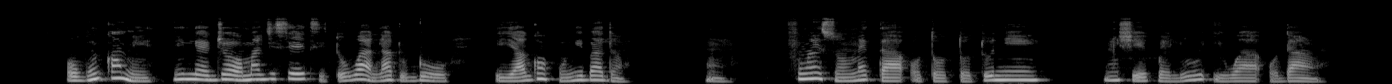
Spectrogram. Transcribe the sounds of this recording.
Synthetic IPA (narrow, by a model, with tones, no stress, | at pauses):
o˨ɡũ˨˦kã˦˨mĩ˨nĩ˦lɛ˦d͡ʒɔ˦˧mã˦d͡ʒi˦ste˦ti˨to˨˦wa˦˨la˨˦du˧ɡ͡bo˦˨ | i˨ja˨˦ɡɔ̃˦˨kũ˨˦nĩ˦ba˦˨dã˨ | fũ˦ɛ˦˨sũ˨˧mɛ̃˦ta˧ɔ̰˨tɔ˨tɔ˨to˨˦nĩ˦ | n̩˦ʃe˧k͡pɛ˨lu˨˦i˦˨wa˧ɔ˨da˨˦ɾ̃ɔ̃˨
